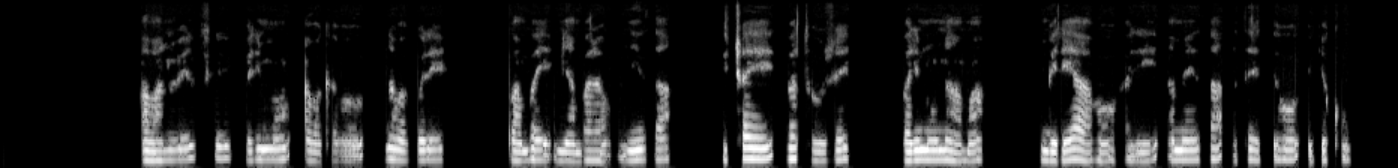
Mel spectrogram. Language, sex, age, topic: Kinyarwanda, female, 18-24, government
